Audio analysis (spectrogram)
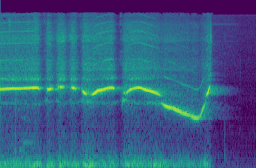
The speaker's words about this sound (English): If this were a real bit of extra time, this is when the ref blew the whistle because it's finished. Take it away, ref.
